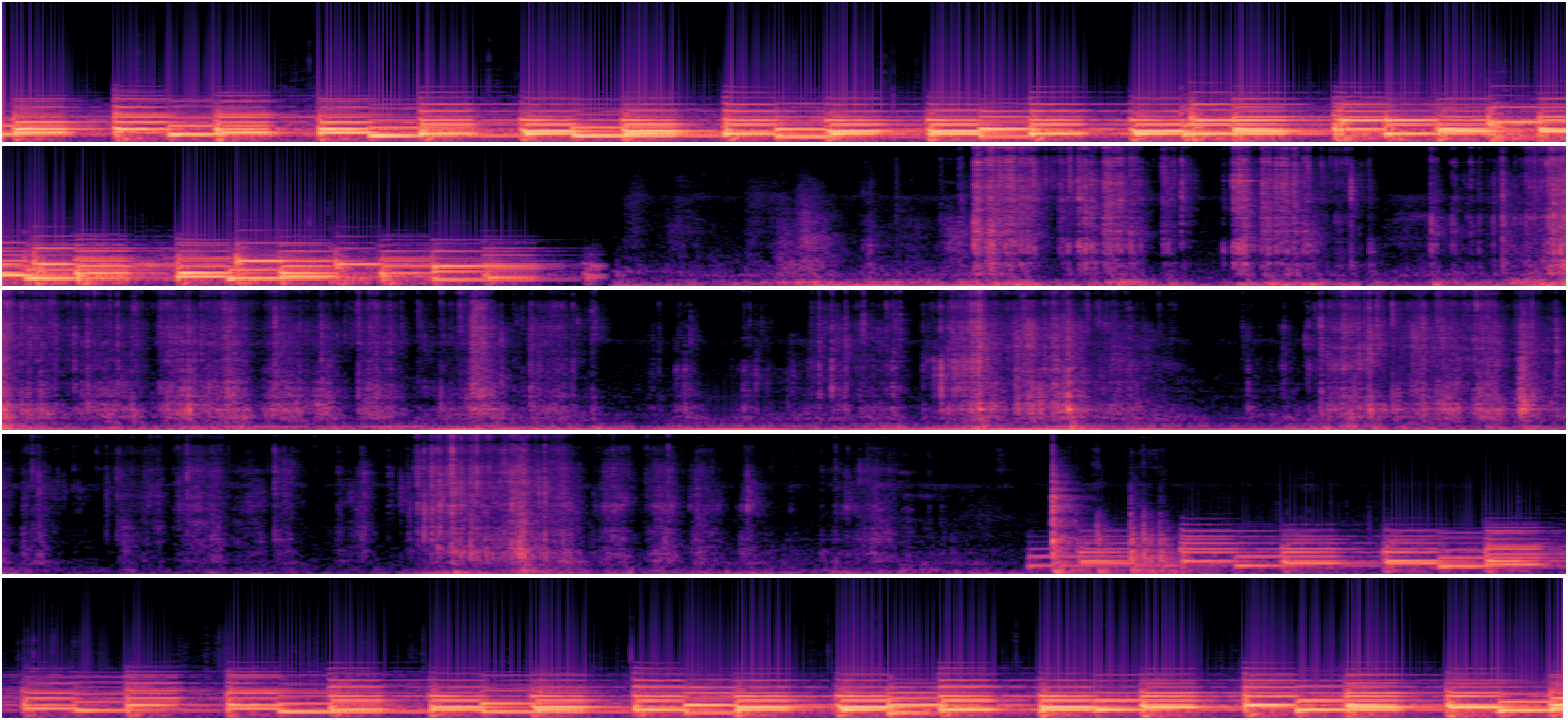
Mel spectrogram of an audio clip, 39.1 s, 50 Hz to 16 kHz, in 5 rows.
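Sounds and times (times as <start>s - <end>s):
crinkling and tearing: 12.4s - 28.6s.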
